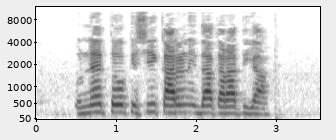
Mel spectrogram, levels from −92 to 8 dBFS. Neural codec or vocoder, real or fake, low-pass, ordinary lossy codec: none; real; 9.9 kHz; AAC, 48 kbps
